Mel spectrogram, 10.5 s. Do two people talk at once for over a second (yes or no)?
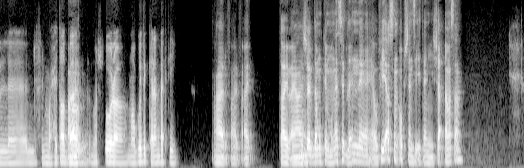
no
